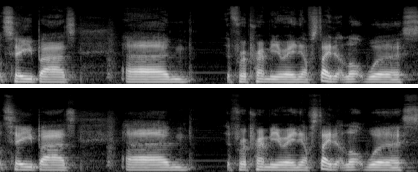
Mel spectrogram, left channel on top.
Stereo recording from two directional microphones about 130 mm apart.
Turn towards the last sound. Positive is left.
turn(degrees=0)  # may be behind; listen again after turning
